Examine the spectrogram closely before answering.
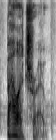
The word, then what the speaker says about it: Balatro: It's Balatro. Although, I've heard it's supposed to be pronounced Balatro.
